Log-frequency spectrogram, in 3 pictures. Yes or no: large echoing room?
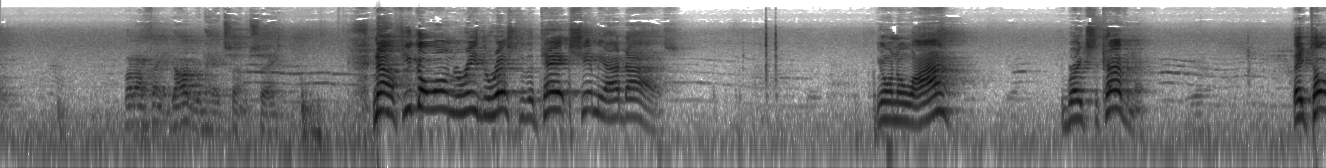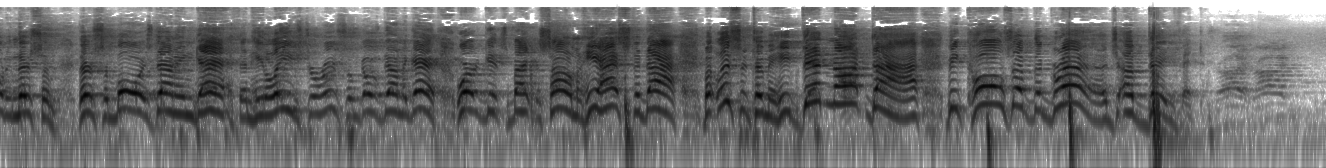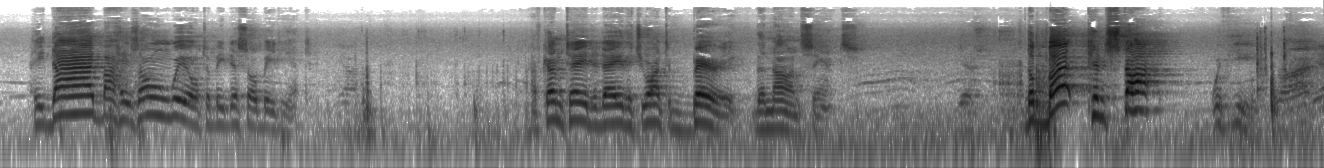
yes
